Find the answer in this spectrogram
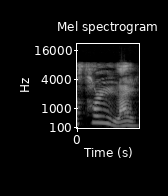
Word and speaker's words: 설날: 설날도 마찬가지예요. 리을하고 니은이 만났죠. 예, 그래서 설날 이렇게 발음이 돼요. 리을, 리을로 발음이 된다는 거.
